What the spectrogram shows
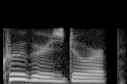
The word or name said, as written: Krugersdorp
